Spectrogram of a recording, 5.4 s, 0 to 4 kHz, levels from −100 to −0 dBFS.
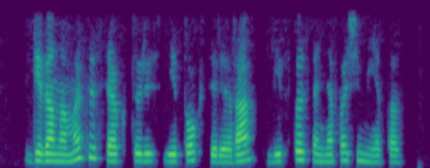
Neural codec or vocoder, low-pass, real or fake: none; 3.6 kHz; real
